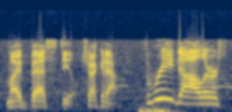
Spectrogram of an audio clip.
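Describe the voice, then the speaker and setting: Slick, swooping high-voiced carnival barker. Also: male voice, wildly swooping pitch, normal speed, sharp tone, lo-fi sound, a little hiss or hum, full character voice. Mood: coaxing, flattering. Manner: showy sales patter, announcing shots. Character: slick, fast-talking, flattering carnival game barker man. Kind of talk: naturalistic screen acting.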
